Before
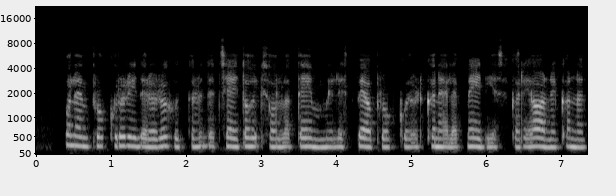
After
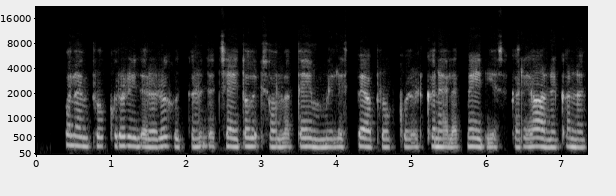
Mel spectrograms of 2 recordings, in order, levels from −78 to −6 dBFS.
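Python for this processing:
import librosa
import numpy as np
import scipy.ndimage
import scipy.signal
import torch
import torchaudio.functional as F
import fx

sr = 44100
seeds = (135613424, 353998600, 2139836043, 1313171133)

y = fx.backlash(x, sr, play_db=-53.5)
y = fx.formant_shift(y, sr, semitones=2)
y = fx.high_shelf(y, sr, hz=3900.0, db=8.0)
y = y * librosa.db_to_amplitude(3.0)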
